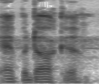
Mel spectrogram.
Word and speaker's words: Apodaca: See, I had his name wrong to begin with. It's actually Apodaca.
